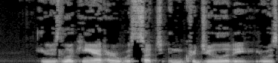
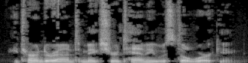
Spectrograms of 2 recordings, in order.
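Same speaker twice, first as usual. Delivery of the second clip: usual speaking voice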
